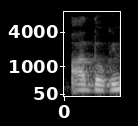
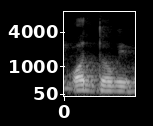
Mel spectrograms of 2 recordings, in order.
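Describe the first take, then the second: First: औद्योगिक opened with aa, "aad-yogik"; wrong pronunciation. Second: औद्योगिक opened with au, "aud-yogik"; correct pronunciation. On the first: Teacher shows the mistake, औद्योगिक as "aad-yogik". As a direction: start औद्योगिक on aa. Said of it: "औद्योगिक नहीं". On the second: Teacher gives the right form, औद्योगिक as "aud-yogik". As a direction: start औद्योगिक on a rounded au. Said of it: "औद्योगिक होता है". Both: Shown as a demonstration.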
